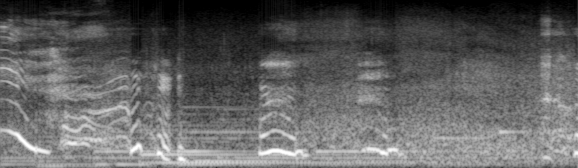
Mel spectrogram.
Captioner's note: laughs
